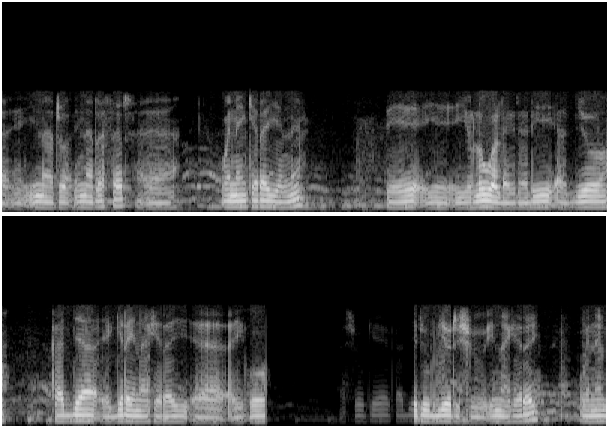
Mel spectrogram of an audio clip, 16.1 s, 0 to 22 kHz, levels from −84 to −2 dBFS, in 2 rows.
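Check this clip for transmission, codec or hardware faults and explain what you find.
One fault stands out, from 11.58 s to 13.56 s, and the likely cause is one channel inverted: one side of a stereo pair flipped in polarity before the signal was folded down to mono. The shared centre content then cancels against its inverted twin, so the speech drops by about 30 dB and only a faint residue survives until the level returns. Throughout, the G.711 telephone coding keeps the sound within the narrow 150 Hz to 3.4 kHz line band.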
